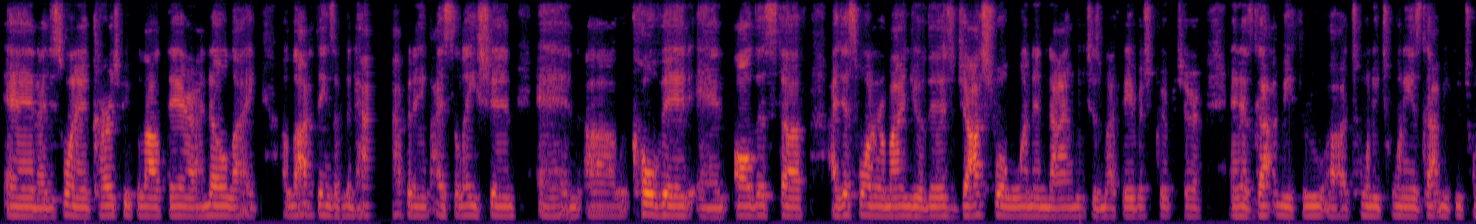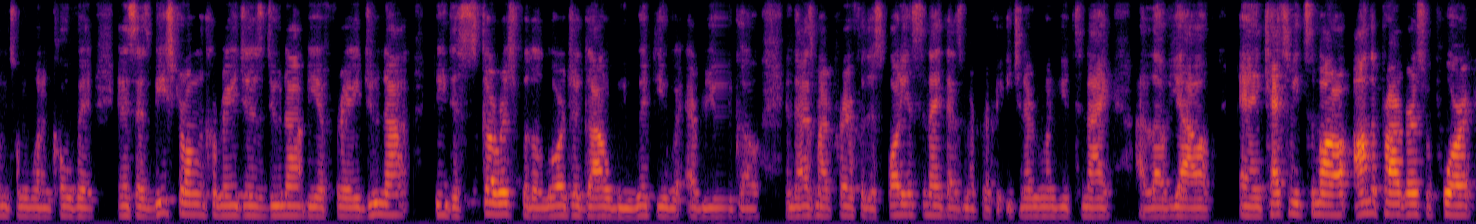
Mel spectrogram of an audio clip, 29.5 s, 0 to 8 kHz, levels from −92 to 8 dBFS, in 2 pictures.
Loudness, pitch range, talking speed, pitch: -32 LUFS, 120-130 Hz, 240 wpm, 125 Hz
